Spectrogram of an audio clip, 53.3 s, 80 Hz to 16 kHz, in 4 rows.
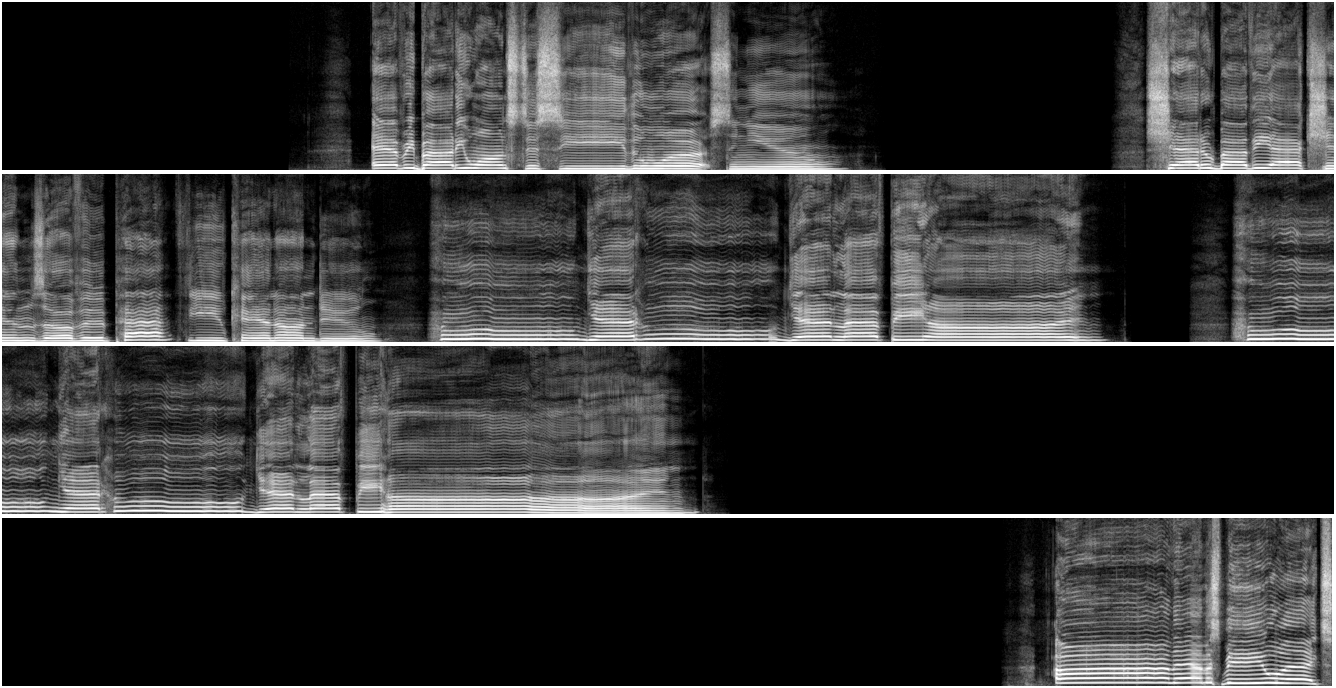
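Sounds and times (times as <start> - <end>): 
main vocals: 3.7 - 8.4, 11.5 - 17.1, 17.7 - 24.4, 25.8 - 33.6, 50.5 - 53.2.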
